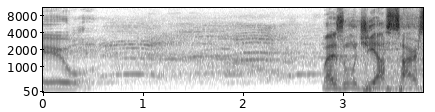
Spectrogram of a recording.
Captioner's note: shout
